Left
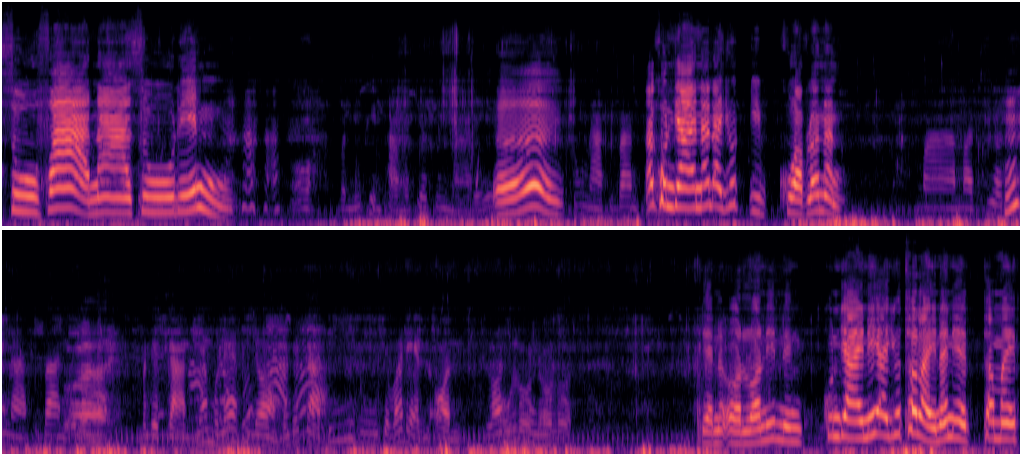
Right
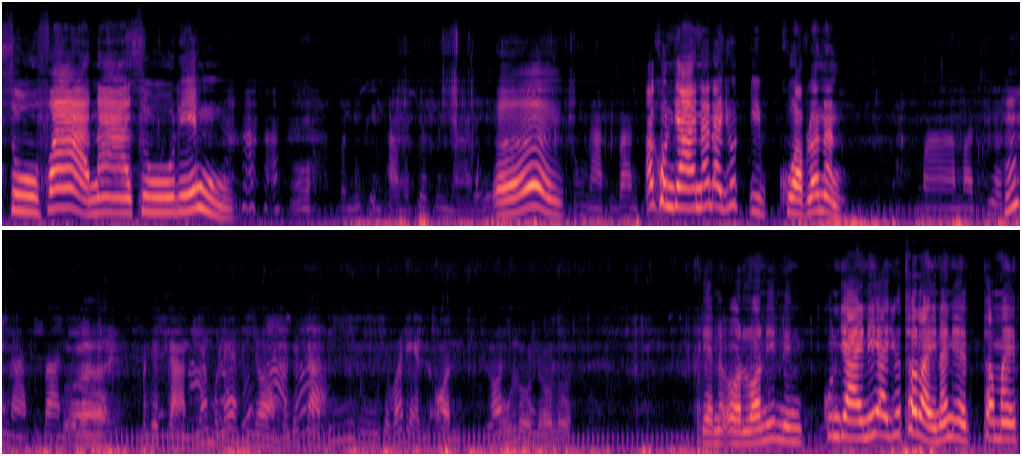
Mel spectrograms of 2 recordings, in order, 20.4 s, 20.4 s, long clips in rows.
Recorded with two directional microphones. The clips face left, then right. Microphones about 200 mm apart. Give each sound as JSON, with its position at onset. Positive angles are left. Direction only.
{"t": 0.1, "sound": "speech", "side_deg": 20}
{"t": 4.9, "sound": "speech", "side_deg": 15}
{"t": 5.9, "sound": "a sound", "side_deg": 35}
{"t": 6.4, "sound": "a woman's voice", "side_deg": 20}
{"t": 9.3, "sound": "sheep", "side_deg": 10}
{"t": 10.9, "sound": "wild animals", "side_deg": -20}
{"t": 11.9, "sound": "speech", "side_deg": 20}
{"t": 17.2, "sound": "a woman's voice", "side_deg": 25}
